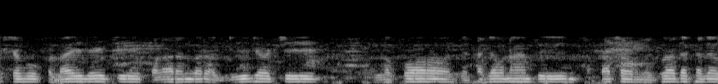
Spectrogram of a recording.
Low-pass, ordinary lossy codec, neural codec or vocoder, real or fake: 3.6 kHz; MP3, 24 kbps; vocoder, 22.05 kHz, 80 mel bands, WaveNeXt; fake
